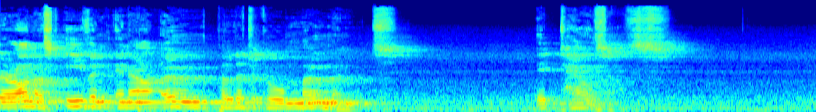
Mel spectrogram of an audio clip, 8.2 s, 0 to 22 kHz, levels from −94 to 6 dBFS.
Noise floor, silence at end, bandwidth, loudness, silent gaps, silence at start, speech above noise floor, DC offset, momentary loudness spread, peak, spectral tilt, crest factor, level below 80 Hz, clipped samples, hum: -52 dBFS; 0 s; 17.5 kHz; -30 LUFS; none; 0 s; 23 dB; under 0.1%; 18 LU; -12 dBFS; -5 dB/octave; 20 dB; -56 dBFS; under 0.1%; none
